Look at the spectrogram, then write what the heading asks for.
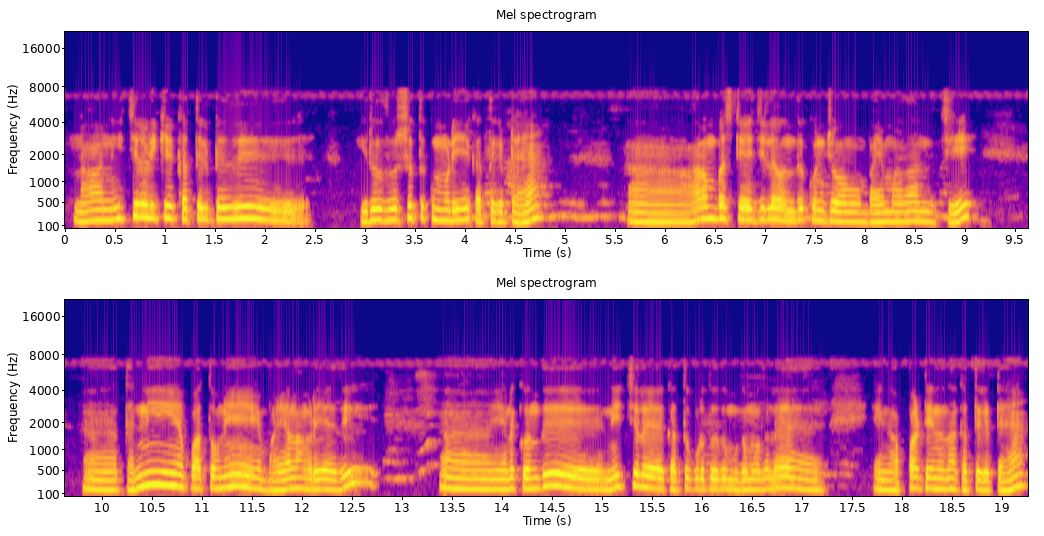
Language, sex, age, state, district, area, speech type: Tamil, male, 30-45, Tamil Nadu, Thanjavur, rural, spontaneous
